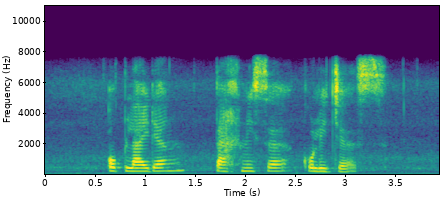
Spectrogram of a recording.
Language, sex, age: Afrikaans, female, 20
